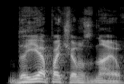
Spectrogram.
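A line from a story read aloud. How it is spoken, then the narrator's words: Skeptical snort. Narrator (Russian): хмыкнул я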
